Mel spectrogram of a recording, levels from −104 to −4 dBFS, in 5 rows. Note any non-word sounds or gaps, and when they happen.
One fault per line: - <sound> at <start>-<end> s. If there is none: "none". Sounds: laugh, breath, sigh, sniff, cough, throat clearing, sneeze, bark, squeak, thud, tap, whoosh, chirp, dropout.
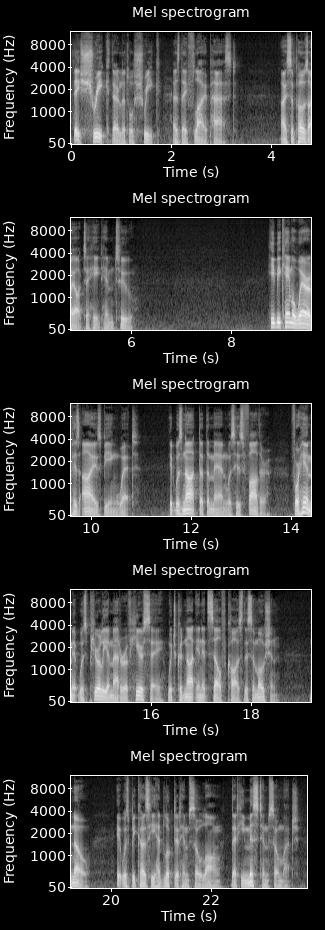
none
